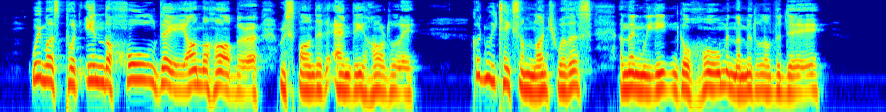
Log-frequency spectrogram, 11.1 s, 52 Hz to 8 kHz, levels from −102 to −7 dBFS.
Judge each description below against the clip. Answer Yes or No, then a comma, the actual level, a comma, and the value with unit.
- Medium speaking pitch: Yes, medium, 145 Hz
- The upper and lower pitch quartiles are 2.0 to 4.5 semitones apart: Yes, average, 4.1 semitones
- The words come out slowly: No, average, 175 wpm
